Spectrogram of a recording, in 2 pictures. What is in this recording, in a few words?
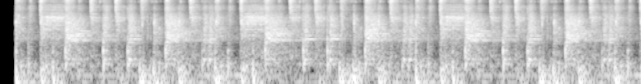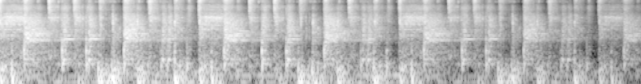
RHYTHM BOX; Shin Sangokumusou; kyukyoku ongen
